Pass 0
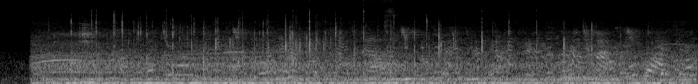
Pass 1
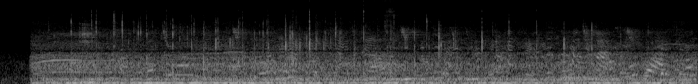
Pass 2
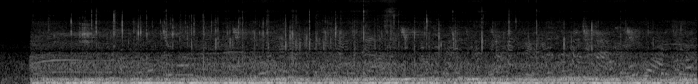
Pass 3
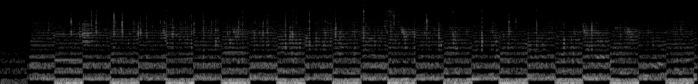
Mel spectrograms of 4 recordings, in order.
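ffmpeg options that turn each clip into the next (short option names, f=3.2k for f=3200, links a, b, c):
-af "bandreject=f=1.8k:w=7.2,volume=-2dB"
-filter_complex "[0:a]alimiter=limit=-20.5dB:level=0:latency=1:release=156,acrossover=split=280|3000[a][b][c];[b]acompressor=threshold=-52dB:ratio=2.5[d];[a][d][c]amix=inputs=3:normalize=0,aecho=1:1:892:0.282,volume=6dB"
-af "afftfilt=real='re*gt(sin(2*PI*1.8*pts/sr)*(1-2*mod(floor(b*sr/1024/250),2)),0)':imag='im*gt(sin(2*PI*1.8*pts/sr)*(1-2*mod(floor(b*sr/1024/250),2)),0)':win_size=1024:overlap=0.75,volume=-2dB"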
